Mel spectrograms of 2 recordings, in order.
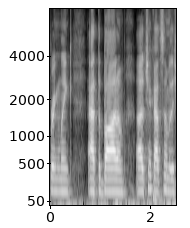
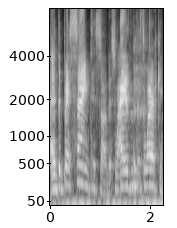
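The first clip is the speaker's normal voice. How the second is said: mocking cartoon troll voice, higher; 3 semitones higher than usual. Mocking the troll as his rock throw fails: imitating a cartoon troll. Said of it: "He throws a rock. He's like".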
